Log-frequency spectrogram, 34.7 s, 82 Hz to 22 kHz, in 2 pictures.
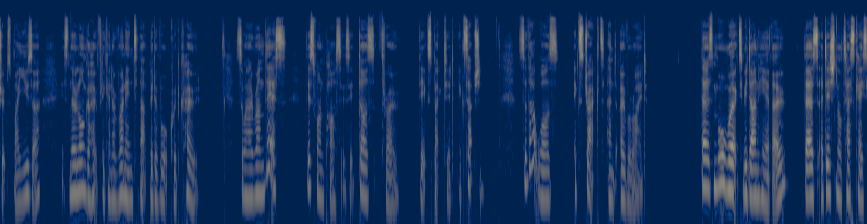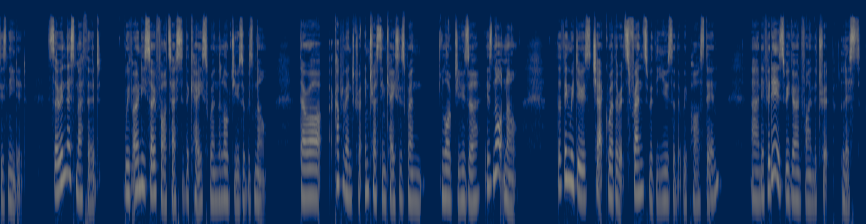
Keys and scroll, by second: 3.2 ctrl+r, 3.2 shift+F10.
